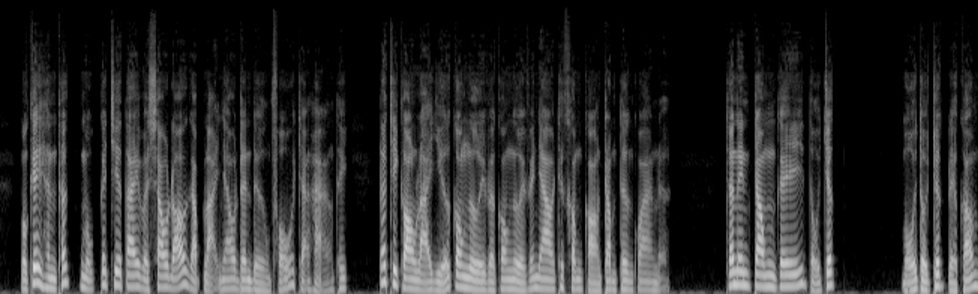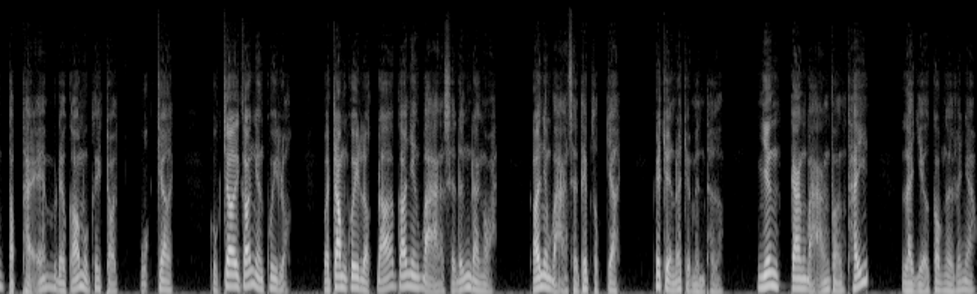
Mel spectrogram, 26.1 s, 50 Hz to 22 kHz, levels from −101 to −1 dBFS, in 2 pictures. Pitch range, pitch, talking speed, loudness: 100-145 Hz, 120 Hz, 230 wpm, -30 LUFS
